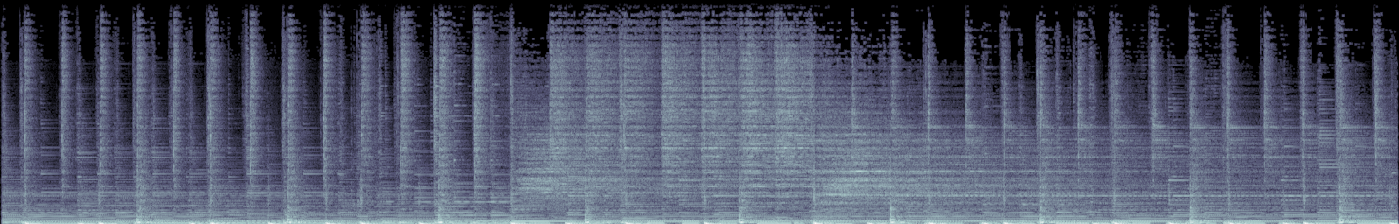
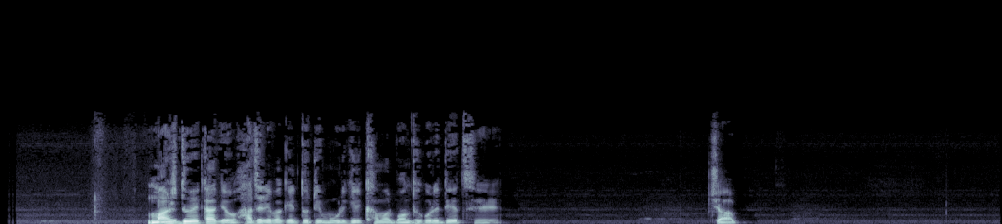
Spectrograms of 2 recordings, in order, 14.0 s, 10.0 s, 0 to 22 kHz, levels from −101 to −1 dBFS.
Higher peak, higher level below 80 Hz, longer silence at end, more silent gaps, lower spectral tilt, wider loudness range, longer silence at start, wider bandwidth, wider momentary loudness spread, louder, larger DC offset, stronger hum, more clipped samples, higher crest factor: about the same, 0 dBFS vs 0 dBFS; first, -22 dBFS vs -54 dBFS; second, 0 s vs 2.65 s; neither; second, -5 dB/octave vs -7.5 dB/octave; second, 1 LU vs 14 LU; second, 0 s vs 1.5 s; first, over 20 kHz vs 10.5 kHz; second, 5 LU vs 18 LU; about the same, -21 LUFS vs -21 LUFS; neither; neither; neither; second, 18 dB vs 24 dB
